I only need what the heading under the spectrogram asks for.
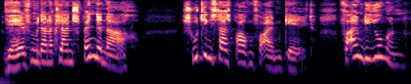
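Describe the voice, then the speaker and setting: An actress playing a chatty, sardonic dentist's wife in a radio play, musing in a gossipy way. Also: female voice, a little high, sing-song, normal speed, bright, forceful tone, breathy edge, soft background music, heavily acted. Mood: wry.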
